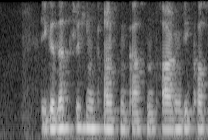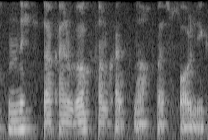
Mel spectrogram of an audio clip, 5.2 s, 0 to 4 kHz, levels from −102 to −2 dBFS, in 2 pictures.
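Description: At 0 to 0.52 s, 3.08 to 3.16 s and 4.72 to 4.86 s, comfort noise replaces the background. Only pauses change: the room noise turns steady and featureless, first about 2 dB quieter, later about 2 to 3 dB louder, likely through discontinuous transmission.

At 3.32 to 3.34 s and 4.02 to 4.04 s, sound is dropped by the voice detector. Here 20 ms of sound vanishes into that same steady noise, likely because the detector took the sound for background.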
